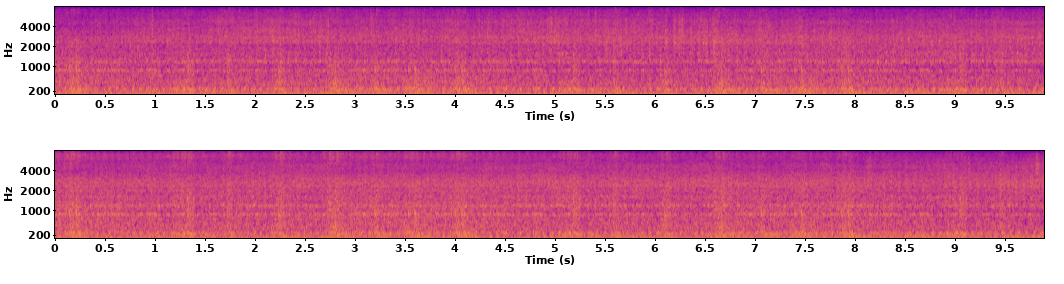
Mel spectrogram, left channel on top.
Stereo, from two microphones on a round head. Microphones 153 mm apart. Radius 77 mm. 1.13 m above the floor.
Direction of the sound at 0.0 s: 70° right (ahead or behind).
